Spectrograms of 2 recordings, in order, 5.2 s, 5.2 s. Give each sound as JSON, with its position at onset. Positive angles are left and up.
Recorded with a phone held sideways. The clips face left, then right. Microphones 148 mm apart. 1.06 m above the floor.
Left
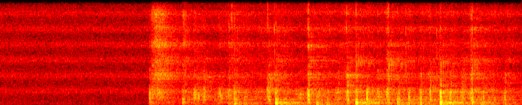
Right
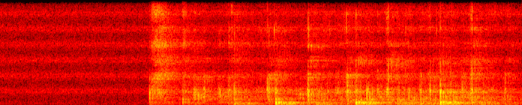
{"t": 1.5, "sound": "running footsteps", "side_deg": 10, "distance_m": 4.5}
